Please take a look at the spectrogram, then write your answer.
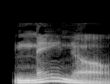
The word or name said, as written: meno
